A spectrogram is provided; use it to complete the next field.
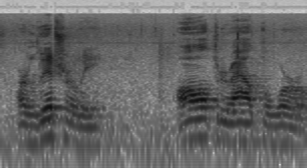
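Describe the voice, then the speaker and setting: Noticeable background noise and audible room echo accompany a man speaking at a medium pitch and moderate pace with ordinary pitch variation. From north Florida (Gilchrist County). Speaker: county sheriff. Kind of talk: public forum speech. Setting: meeting room with audience. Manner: informal, halting with repetitions.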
